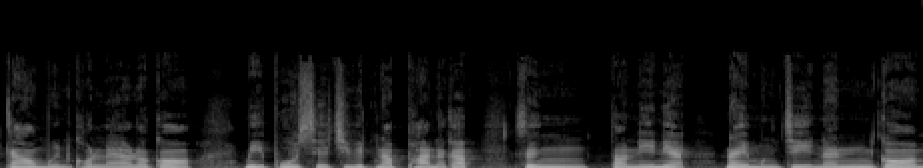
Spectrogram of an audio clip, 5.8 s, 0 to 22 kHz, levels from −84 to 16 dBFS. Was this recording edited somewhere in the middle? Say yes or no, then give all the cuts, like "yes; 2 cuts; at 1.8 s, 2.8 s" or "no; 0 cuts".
yes; 1 cut; at 2.7 s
